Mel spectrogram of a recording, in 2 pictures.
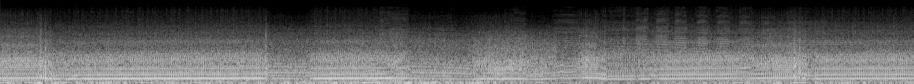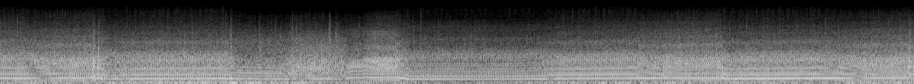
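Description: A rally SUV engine races at full throttle, shifting up and down through the gears.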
